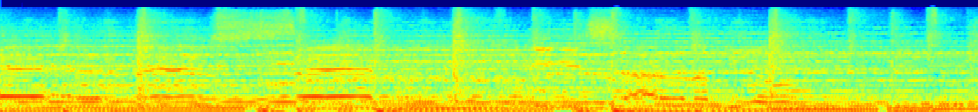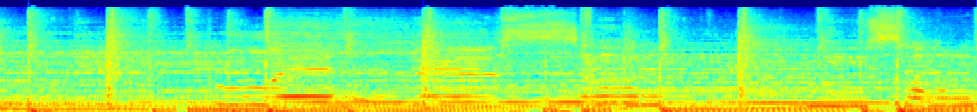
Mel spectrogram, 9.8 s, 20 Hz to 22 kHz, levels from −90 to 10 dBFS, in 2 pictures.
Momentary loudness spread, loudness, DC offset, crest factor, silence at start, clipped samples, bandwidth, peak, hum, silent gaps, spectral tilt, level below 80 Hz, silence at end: 4 LU; -12 LUFS; under 0.1%; 10 dB; 0 s; under 0.1%; 17 kHz; 0 dBFS; none; none; -5 dB/octave; -20 dBFS; 0 s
